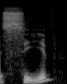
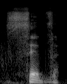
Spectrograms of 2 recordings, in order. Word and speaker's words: sieve: Civ. Yeah. So, it's not Civie, it's Civ.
